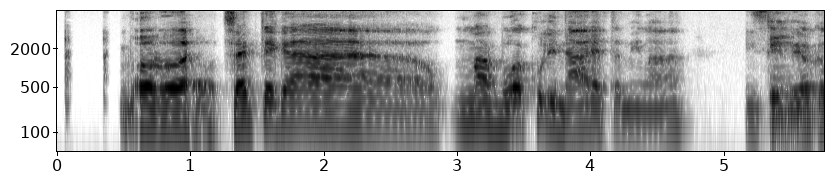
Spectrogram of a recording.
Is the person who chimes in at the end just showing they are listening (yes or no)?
yes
